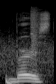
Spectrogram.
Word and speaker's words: Burse: My name is Zeke Burse. That's spelled Z-E-E-K. B as in boy, U-R-S-E. If you're in London, it's Z-E-E-K. B-U-R-S-E.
